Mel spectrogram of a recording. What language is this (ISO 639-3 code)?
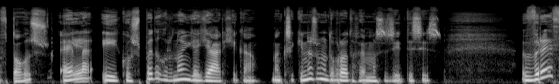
ell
